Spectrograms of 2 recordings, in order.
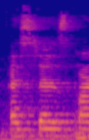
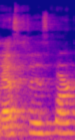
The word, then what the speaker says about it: Estes Park: the funny thing is he said he went to esta's park you know like estes park like i said it right however he said it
